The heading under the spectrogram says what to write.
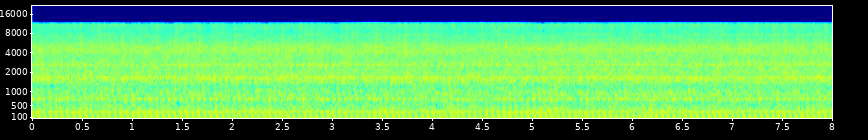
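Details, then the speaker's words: Kawasaki GPZ600R at its first start after over 18 months standing, choke on: idle has an uneven, stumbling beat with missing pulses; one of four cylinders seems dead or barely firing, the fourth heard trying. Misfire on one cylinder. "I hear the 4th trying. It's definitely there somewhere."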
